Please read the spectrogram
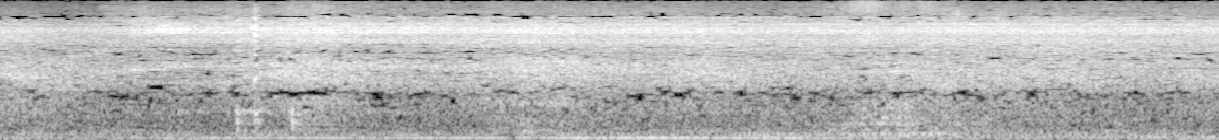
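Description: A steady, even hiss with no rhythm that holds at a constant level.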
